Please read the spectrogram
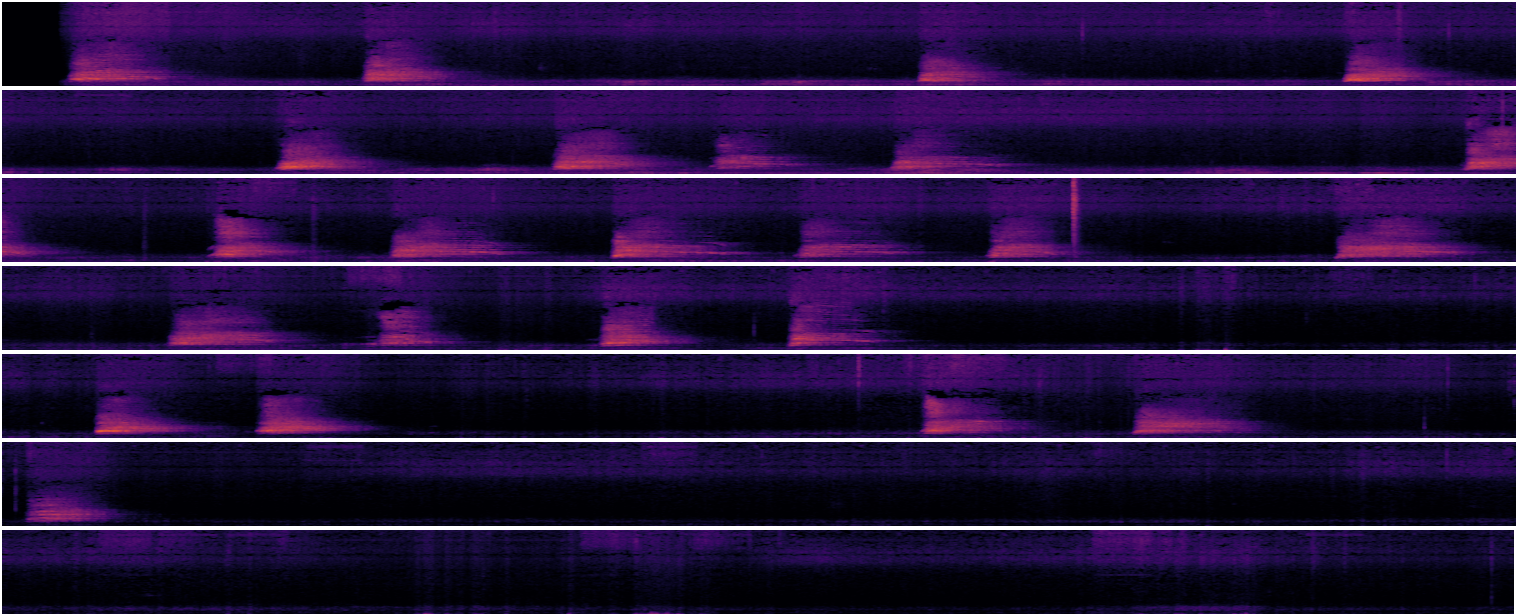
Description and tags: Fox screaming in the night
red fox screeching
